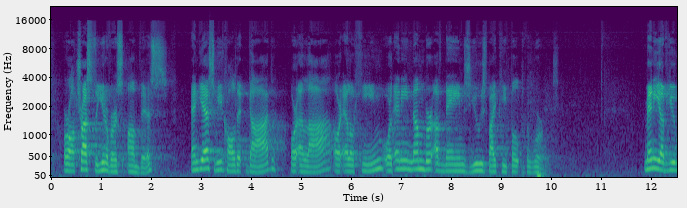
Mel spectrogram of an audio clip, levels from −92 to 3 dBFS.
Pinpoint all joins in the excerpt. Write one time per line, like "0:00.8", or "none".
0:02.5
0:03.5
0:04.7
0:06.8
0:09.4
